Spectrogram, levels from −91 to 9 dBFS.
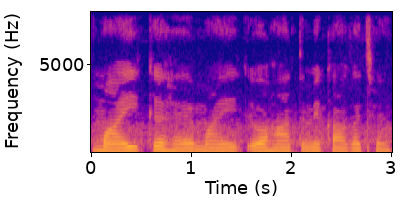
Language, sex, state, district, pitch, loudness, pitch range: Hindi, female, Chhattisgarh, Bastar, 190 Hz, -17 LUFS, 185-195 Hz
